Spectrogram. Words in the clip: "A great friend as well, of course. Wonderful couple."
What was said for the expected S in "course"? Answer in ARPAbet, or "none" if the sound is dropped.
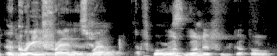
none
